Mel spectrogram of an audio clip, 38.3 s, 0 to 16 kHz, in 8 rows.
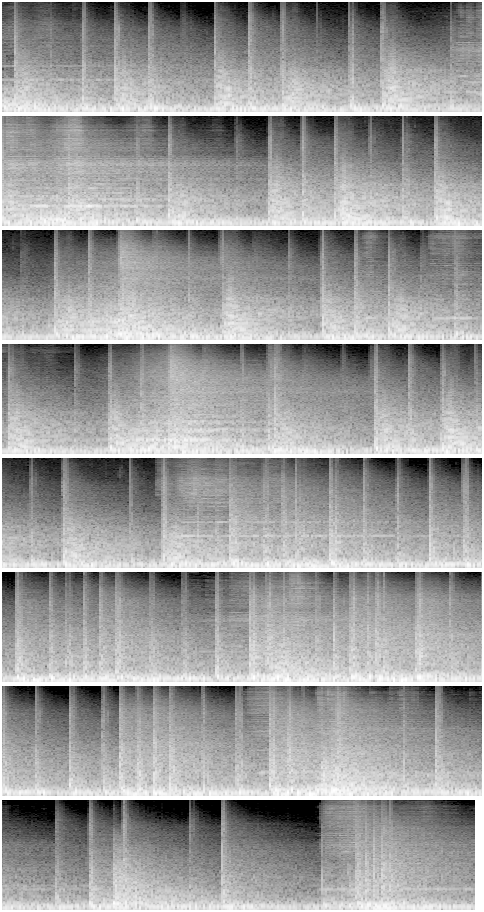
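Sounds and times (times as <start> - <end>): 
classic horror sci-fi action music loop: 0.0 - 38.3.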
